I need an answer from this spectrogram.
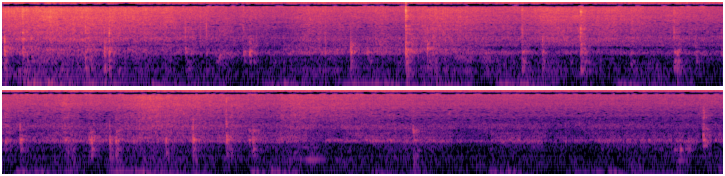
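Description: Grated onion with ginger-garlic paste, green chilli and coriander sizzling in hot oil as the gravy base is stirred in the pan. A few sharp clicks sound as it is stirred, the clearest about five and seven seconds in.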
